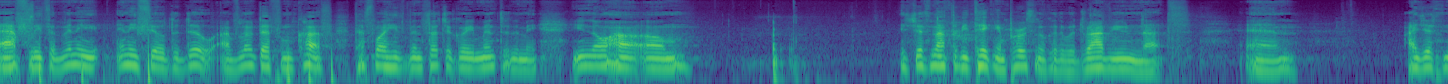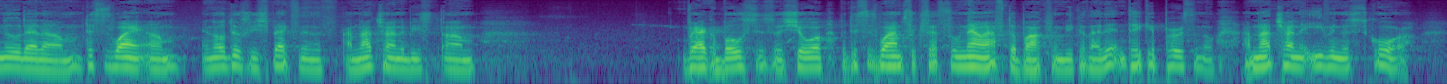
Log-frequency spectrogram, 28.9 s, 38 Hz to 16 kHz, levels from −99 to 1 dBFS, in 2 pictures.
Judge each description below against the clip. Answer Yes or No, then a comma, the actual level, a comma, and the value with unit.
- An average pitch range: Yes, average, 3.2 semitones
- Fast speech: No, average, 175 wpm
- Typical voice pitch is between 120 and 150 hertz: Yes, low, 130 Hz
